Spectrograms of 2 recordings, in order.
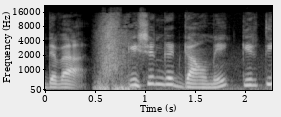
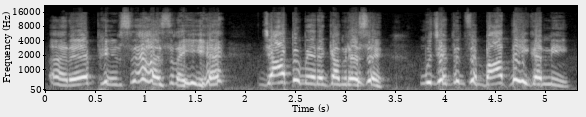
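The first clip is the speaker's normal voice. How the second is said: loud, raised-pitch indignant telling-off; angry scolding; 4 semitones higher, 5 dB louder than usual. Acted. Mother-in-law sending daughter-in-law from her room, angry. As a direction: order her out, thoroughly fed up.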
